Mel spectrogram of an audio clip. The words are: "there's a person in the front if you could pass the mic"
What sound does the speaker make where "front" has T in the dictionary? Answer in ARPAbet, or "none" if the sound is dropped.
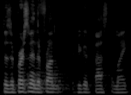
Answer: T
